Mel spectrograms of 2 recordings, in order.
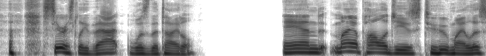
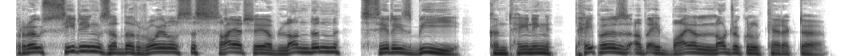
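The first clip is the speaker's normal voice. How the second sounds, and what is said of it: Poor imitation British accent. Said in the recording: “my British accents are way off”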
